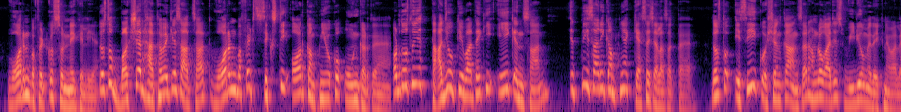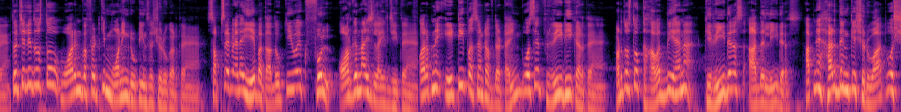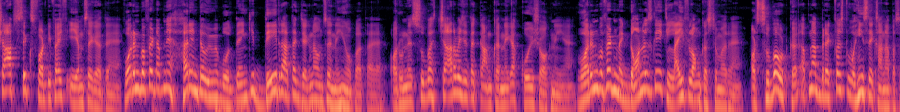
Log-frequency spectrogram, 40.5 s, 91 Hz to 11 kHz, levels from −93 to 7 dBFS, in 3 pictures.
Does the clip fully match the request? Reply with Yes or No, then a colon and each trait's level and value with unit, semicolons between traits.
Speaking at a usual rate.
No: fast, 240 wpm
